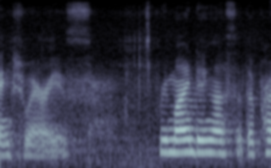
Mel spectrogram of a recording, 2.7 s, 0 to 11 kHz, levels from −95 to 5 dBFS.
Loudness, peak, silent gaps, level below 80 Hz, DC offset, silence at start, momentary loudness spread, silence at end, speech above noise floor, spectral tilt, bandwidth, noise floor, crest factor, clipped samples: -28 LUFS; -10 dBFS; none; -66 dBFS; under 0.1%; 0 s; 22 LU; 0 s; 24 dB; -6 dB/octave; 11 kHz; -52 dBFS; 20 dB; under 0.1%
